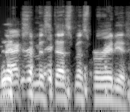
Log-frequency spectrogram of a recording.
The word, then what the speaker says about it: Maximus Decimus Meridius: Yeah, it's Maximus Decimus Meridius.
